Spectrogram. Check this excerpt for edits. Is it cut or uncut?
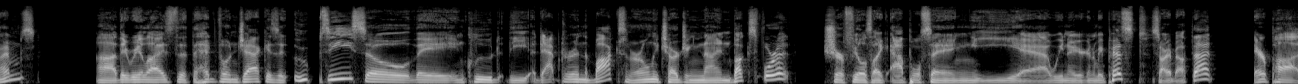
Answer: uncut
